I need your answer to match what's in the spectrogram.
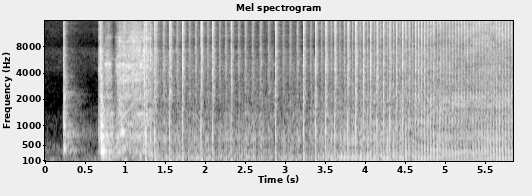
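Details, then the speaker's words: Bolens riding mower that sat a couple of years, first cold start with a new carburetor: catches after cranking and holds a fast, steady high idle that won't come down. Governor linkage seems fine; owner thinks it just needs to warm up. "there's full idle keep running good let's bring it down to low not coming down let's look and see why"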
